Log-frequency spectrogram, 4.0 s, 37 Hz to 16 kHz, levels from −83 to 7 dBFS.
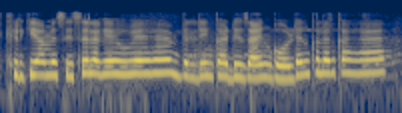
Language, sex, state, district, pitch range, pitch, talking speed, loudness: Hindi, female, Jharkhand, Deoghar, 275-320 Hz, 295 Hz, 195 wpm, -13 LUFS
